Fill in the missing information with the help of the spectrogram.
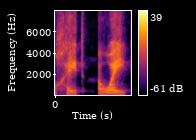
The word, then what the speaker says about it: Hathaway: Y la mujer de Shakespeare se apellidaba Hathaway, pero se pronunciaría en la época algo así como hate away, que es el odio lejos o fuera de aquí.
